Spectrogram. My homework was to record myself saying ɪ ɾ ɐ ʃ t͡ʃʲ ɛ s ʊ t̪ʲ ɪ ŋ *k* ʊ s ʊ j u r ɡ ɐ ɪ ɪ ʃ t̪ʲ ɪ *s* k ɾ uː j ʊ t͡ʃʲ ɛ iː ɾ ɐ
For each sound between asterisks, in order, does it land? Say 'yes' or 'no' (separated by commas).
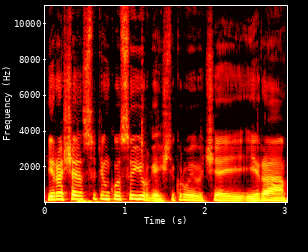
yes, no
